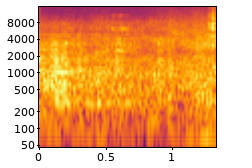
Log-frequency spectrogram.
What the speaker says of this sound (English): as another tram comes along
